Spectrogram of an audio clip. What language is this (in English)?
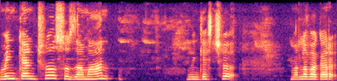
Kashmiri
